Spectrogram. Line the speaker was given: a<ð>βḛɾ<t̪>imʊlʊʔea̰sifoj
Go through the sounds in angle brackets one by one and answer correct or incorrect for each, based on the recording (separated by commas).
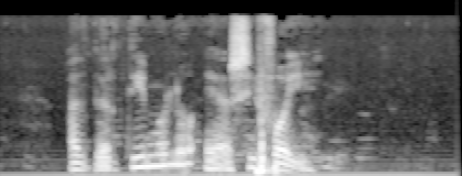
correct, correct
